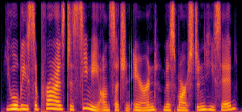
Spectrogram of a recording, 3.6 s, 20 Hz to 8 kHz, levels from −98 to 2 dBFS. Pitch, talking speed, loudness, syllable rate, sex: 225 Hz, 245 wpm, -18 LUFS, 5.6 syllables/s, female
